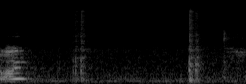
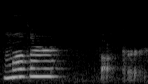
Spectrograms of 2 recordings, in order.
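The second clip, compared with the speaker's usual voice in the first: frustrated curse; 7 semitones higher, slower than usual. Real, not acted. Eyeliner smudges again.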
